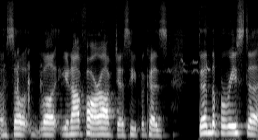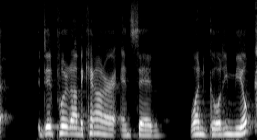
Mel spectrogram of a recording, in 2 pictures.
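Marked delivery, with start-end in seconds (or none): 6.7-7.7 put-on cutesy baby-talk voice. Retelling what a barista said when serving the drink, imitating baby talk. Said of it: "Did you just baby talk me?".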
